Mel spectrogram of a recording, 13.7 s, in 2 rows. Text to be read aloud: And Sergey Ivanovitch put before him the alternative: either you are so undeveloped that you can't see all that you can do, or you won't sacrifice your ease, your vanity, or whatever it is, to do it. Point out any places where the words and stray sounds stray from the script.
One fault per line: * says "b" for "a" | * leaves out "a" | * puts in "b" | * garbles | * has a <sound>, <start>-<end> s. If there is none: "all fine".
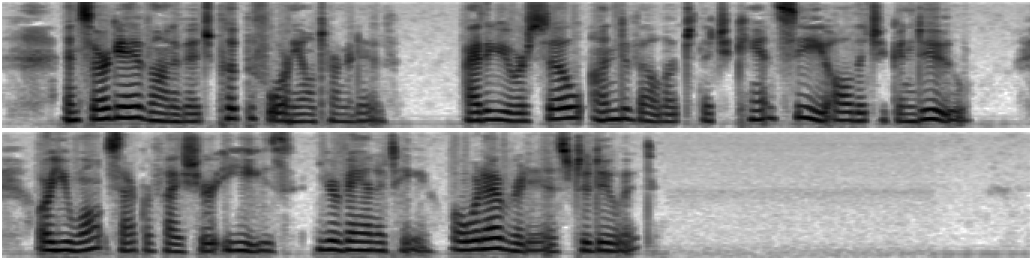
* leaves out "him"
